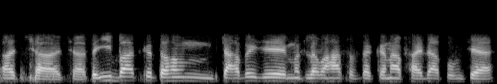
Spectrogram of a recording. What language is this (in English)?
Maithili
